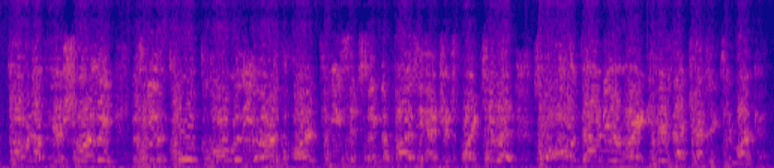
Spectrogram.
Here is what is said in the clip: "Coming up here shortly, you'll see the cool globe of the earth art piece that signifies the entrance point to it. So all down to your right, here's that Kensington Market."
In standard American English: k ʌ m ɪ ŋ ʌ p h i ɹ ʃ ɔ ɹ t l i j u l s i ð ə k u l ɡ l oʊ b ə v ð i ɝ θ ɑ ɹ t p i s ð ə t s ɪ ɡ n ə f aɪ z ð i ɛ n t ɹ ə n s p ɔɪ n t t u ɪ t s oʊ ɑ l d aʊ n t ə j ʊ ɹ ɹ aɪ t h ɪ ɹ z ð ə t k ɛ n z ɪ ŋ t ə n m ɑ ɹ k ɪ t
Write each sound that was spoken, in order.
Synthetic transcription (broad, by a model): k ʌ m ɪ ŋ ʌ p h i ɹ ʃ ɔ ɹ t l i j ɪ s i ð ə k u l ɡ l oʊ ə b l i ɝ θ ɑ ɹ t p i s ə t s ɪ ɡ n ə f aɪ z ð i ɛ n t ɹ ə n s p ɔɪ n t t u ɪ t s oʊ ɑ l d aʊ n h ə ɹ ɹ aɪ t h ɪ ɹ z ð ə t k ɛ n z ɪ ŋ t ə m ɑ ɹ k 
